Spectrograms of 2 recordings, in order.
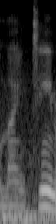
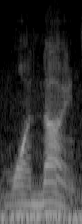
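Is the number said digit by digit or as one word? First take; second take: one word; digit by digit. First: The number is said as one word. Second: The number is said digit by digit. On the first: The speaker calls it wrong. "you never say channel 19 radio check" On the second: The speaker calls it right. "You always say out the number"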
